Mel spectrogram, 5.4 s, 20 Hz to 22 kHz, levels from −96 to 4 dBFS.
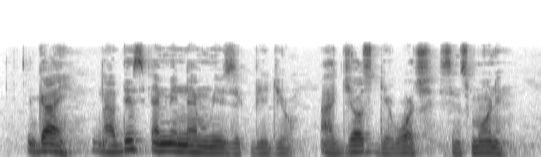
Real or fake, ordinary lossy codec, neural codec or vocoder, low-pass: real; none; none; none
